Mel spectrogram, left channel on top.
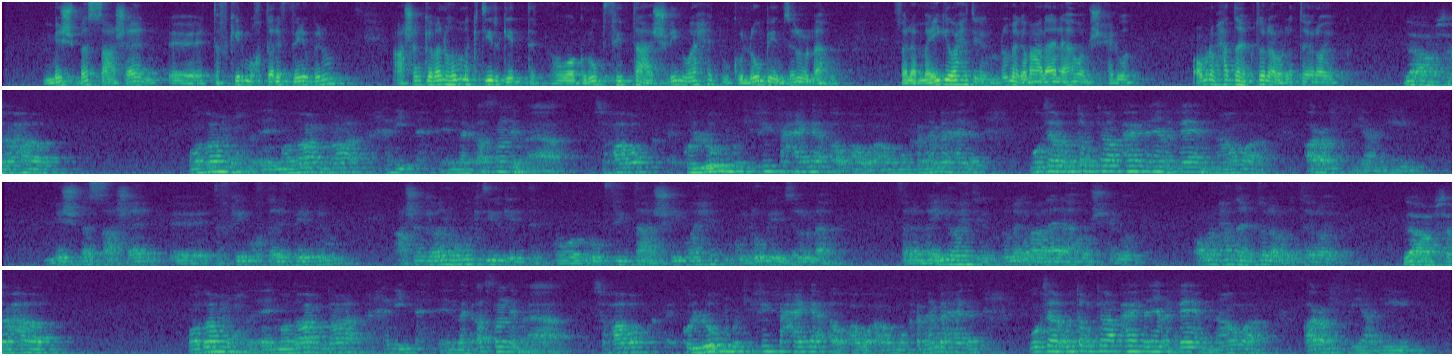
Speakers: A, on the left (about 75°); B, on the right (about 40°).
A: مش بس عشان آه، التفكير مختلف بيني وبينهم عشان كمان هم كتير جدا هو جروب فيه بتاع عشرين واحد وكلهم بينزلوا القهوة فلما يجي واحد يقول لهم يا جماعة لا القهوة مش حلوة عمر ما حد هيقتنع ولا انت ايه رأيك؟
B: لا هو بصراحة موضوع مخ... موضوع موضوع خنيق انك اصلا يبقى صحابك كلهم متفقين في حاجة او او او مقتنعين بحاجة مقتنع وانت مقتنع بحاجة تانية انا فاهم ان هو قرف يعني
